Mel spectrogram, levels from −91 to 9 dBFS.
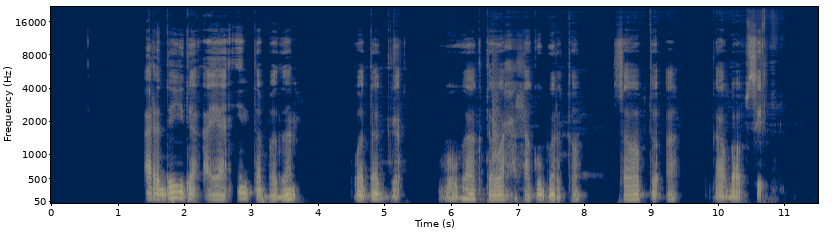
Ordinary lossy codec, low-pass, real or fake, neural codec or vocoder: none; none; real; none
